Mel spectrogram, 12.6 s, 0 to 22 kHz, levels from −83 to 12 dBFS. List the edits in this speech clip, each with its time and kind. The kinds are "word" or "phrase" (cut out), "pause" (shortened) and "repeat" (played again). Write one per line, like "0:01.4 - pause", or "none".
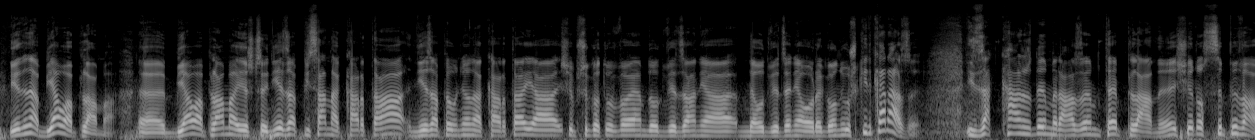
0:05.6 - word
